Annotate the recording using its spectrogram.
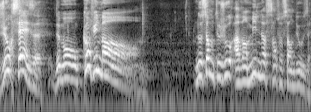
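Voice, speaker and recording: A man's high-pitched voice with very wide pitch swings, at a very slow pace full of long, frequent pauses. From Madagascar. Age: 60s. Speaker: chef and video host. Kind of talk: casual storytelling vlog. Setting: at home during lockdown. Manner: halting, many repetitions.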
